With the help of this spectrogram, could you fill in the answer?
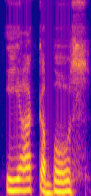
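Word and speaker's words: Ἰάκωβος: And we see this is pronounced in the Greek Iakobos, and its definition is, interestingly enough, James, meaning a supplanter.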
